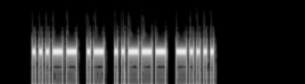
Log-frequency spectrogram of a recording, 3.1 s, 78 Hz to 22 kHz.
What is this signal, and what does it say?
Morse code, heard as a keyed tone, about 34 wpm, 700 Hz. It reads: 3A26
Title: Common Cut Numbers - 4-Digit 35wpm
